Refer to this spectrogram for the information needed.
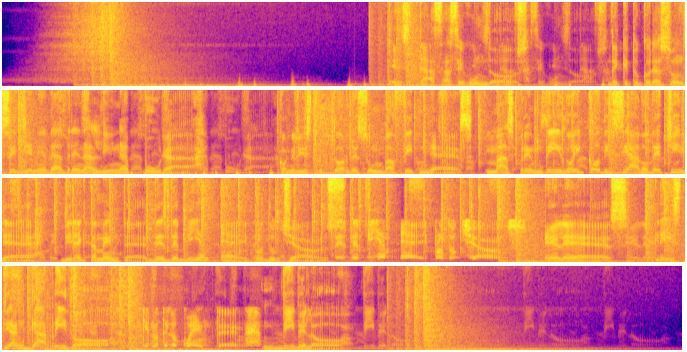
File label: Voice Over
